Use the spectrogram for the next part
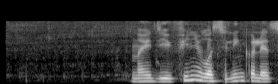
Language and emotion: Russian, neutral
